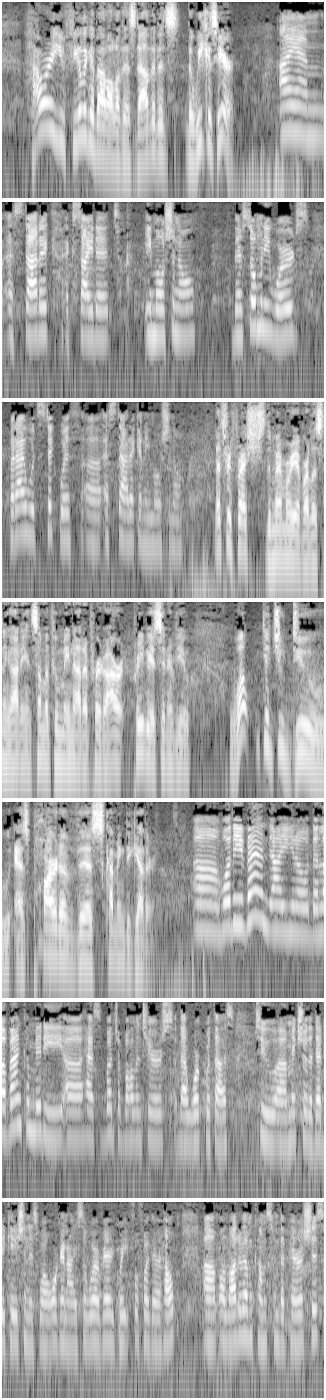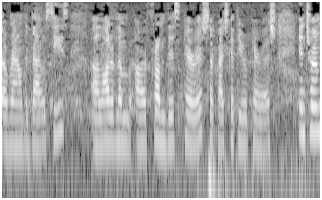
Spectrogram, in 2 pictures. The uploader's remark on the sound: MEDIA DAY AT OUR LADY OF LA VANG SHRINE. We’re going to leave our broadcast facility in the Tower of Hope and take our mobile studio outdoors. Recently joined in the outdoor festivities at Christ Cathedral for media day.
